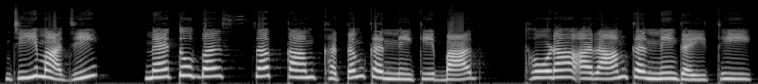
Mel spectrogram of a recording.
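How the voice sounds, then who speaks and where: A timid young daughter-in-law from a storybook tale, voiced by a woman. She pleads softly in a high voice. The pace is very slow, and the recording is close and dry. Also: no room sound. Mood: meek. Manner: meek, pleading.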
